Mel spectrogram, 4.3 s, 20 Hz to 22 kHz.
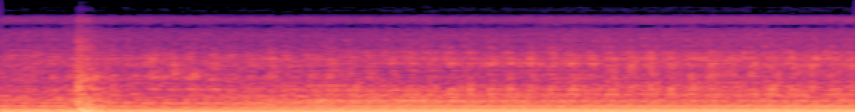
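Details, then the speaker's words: VW Mk5 R32 VR engine after new spark plugs, with original ignition coils, new intake and fuel pump: smooth, deep, even idle with no misses. Earlier exhaust pops are gone. "Ooh, that's buttery. No more pops from the exhaust."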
